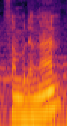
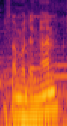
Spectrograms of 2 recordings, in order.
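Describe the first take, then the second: The two takes are said the same way.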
